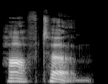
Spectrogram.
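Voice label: "half-term", British English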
